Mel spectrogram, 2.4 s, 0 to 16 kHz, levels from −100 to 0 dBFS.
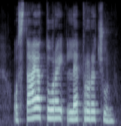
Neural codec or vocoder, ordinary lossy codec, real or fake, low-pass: none; none; real; 14.4 kHz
